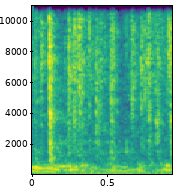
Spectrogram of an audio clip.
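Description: A racing pigeon cock coos softly inside a loft, a short, low, throaty warble close by and fairly quiet.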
